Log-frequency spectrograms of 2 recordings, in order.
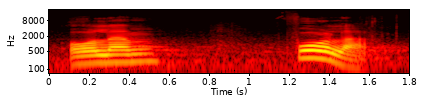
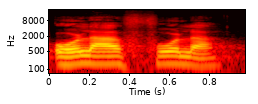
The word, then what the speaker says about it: Ollam Fodhla: Ollam Fodhla. Or if you're going to pronounce the letters that are not supposed to be pronounced, Fodhla, right?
